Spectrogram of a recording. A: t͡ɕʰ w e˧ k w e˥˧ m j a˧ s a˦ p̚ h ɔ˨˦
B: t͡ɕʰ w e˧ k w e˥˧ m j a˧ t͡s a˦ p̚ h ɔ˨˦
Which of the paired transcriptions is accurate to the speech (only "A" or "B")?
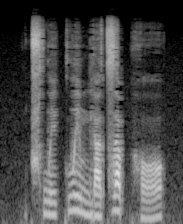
B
